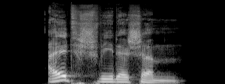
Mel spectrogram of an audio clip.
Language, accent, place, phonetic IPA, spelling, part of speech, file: German, Germany, Berlin, [ˈaltˌʃveːdɪʃm̩], altschwedischem, adjective, De-altschwedischem.ogg
- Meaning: strong dative masculine/neuter singular of altschwedisch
